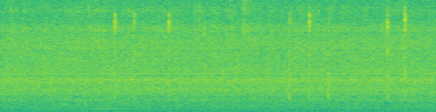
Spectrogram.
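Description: Steady hiss of background noise, with a few faint clicks of the radio transmitter's menu keys being pressed as the setup screen is scrolled.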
